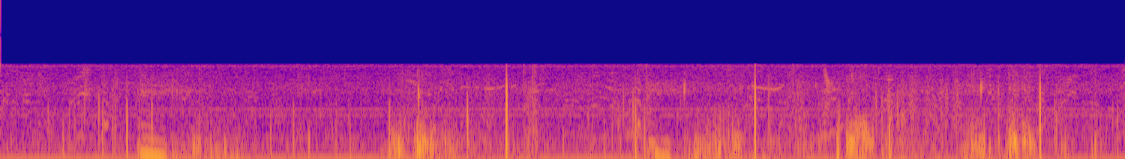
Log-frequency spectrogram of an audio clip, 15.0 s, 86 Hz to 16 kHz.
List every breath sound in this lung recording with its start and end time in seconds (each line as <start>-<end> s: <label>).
1.77-2.31 s: inhalation
1.77-2.31 s: wheeze
2.29-3.21 s: exhalation
2.29-3.21 s: crackles
4.96-5.44 s: inhalation
5.46-6.59 s: exhalation
6.00-7.38 s: stridor
8.27-9.09 s: inhalation
8.60-9.03 s: wheeze
9.08-10.00 s: exhalation
9.84-10.83 s: stridor
11.11-11.73 s: inhalation
11.11-11.73 s: crackles
12.74-13.33 s: crackles
12.75-13.37 s: inhalation
13.36-14.03 s: exhalation
13.37-14.03 s: crackles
